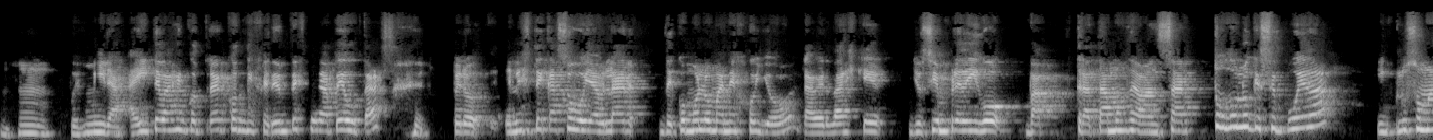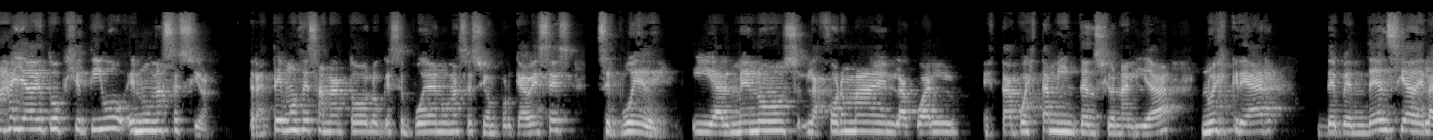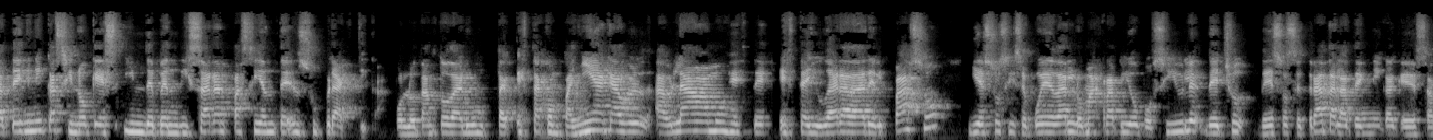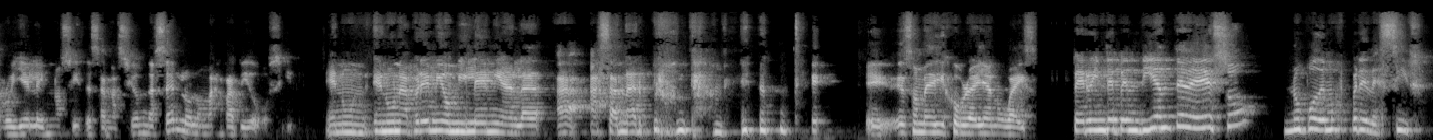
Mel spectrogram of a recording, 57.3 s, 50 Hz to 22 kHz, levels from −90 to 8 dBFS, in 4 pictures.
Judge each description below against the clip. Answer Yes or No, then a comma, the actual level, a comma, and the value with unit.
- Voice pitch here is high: Yes, high, 230 Hz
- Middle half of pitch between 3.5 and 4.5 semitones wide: Yes, average, 3.8 semitones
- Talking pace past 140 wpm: Yes, average, 165 wpm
